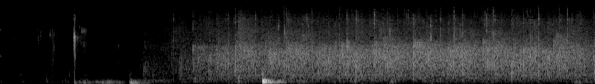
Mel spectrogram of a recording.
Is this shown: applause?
yes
